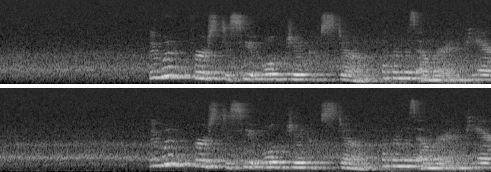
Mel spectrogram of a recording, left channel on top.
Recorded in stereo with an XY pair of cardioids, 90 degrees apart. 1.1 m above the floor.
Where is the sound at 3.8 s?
5° left, 6 m.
